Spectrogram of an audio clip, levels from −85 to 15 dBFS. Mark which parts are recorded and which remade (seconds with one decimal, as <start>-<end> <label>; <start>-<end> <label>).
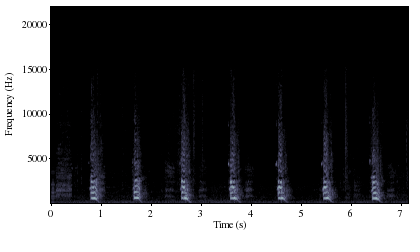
0.0-7.2 remade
